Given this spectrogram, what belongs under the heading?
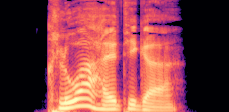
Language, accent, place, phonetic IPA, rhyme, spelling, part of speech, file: German, Germany, Berlin, [ˈkloːɐ̯ˌhaltɪɡɐ], -oːɐ̯haltɪɡɐ, chlorhaltiger, adjective, De-chlorhaltiger.ogg
- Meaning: inflection of chlorhaltig: 1. strong/mixed nominative masculine singular 2. strong genitive/dative feminine singular 3. strong genitive plural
